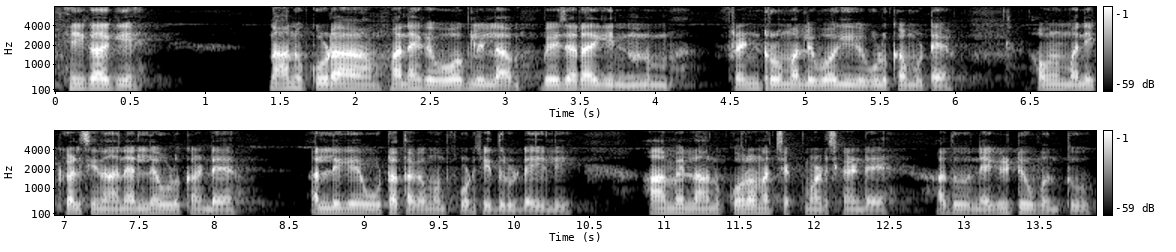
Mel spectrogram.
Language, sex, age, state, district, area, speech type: Kannada, male, 30-45, Karnataka, Chitradurga, rural, spontaneous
